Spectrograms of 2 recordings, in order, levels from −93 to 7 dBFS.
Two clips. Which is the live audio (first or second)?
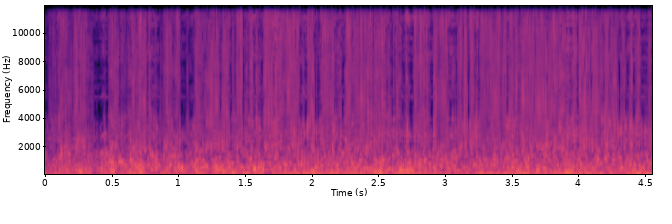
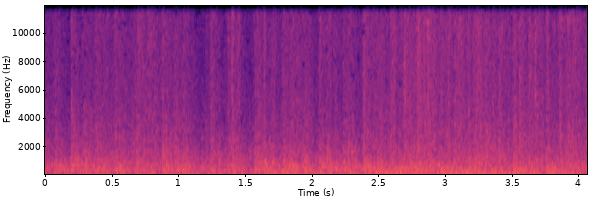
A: second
